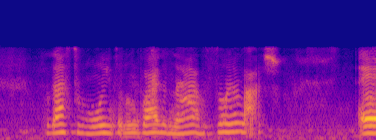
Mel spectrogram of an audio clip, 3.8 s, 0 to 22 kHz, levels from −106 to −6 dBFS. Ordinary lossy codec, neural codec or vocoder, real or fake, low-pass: none; codec, 16 kHz, 2 kbps, FreqCodec, smaller model; fake; 5.4 kHz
